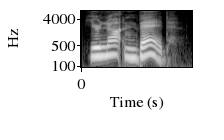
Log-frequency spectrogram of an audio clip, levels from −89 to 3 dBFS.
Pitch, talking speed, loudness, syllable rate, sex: 215 Hz, 215 wpm, -15 LUFS, 6.2 syllables/s, female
